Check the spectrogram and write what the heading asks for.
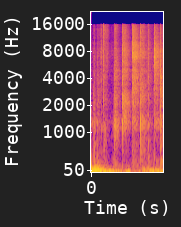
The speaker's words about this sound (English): I slapped my hand really loudly just then. Red. Look how red it is, you guys.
